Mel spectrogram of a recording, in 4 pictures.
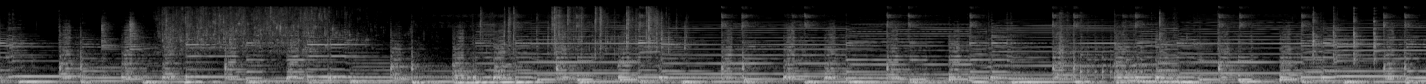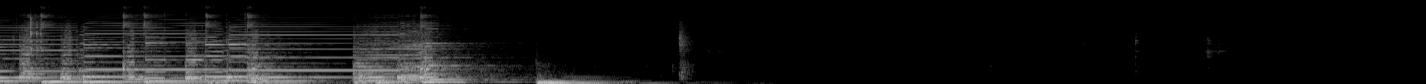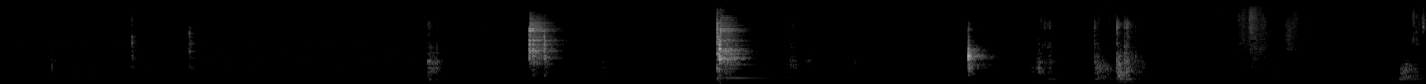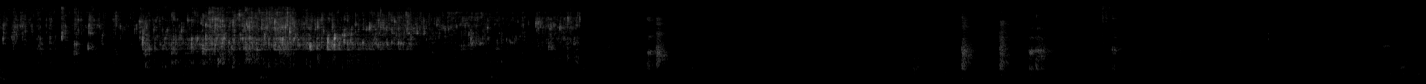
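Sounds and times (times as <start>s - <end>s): water pouring into pot: 1.5s - 4.0s, 4.6s - 6.8s, 21.3s - 32.7s, 42.6s - 48.6s.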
